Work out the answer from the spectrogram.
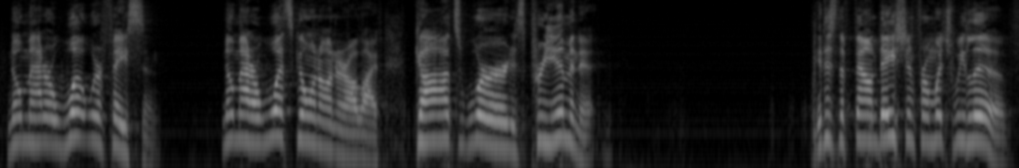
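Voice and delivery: loud, high, emphatic preaching; fervent preaching. Real, not acted. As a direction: drive each phrase home at full voice. Preaches at full force.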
